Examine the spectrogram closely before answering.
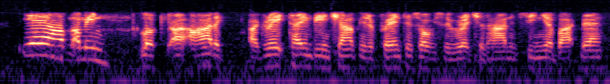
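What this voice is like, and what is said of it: Scottish accent. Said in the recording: “We can hear from your accent that Scotland is your home.”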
